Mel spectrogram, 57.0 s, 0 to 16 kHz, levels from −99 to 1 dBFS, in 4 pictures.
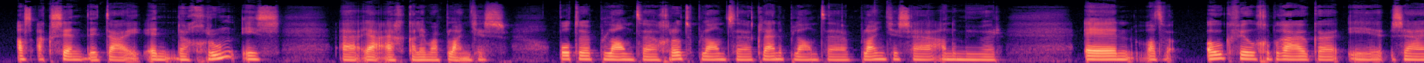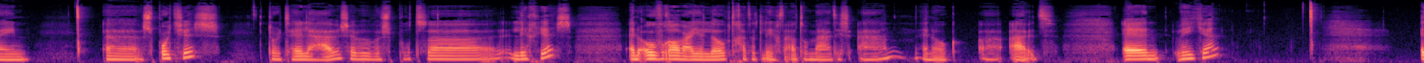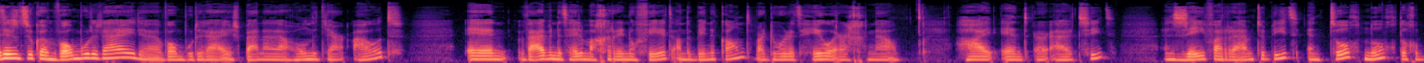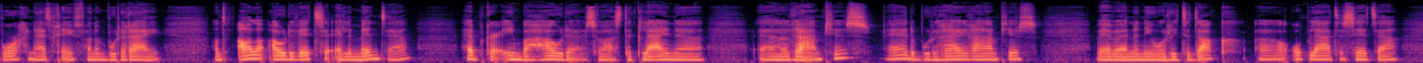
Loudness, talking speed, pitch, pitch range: -25 LUFS, 135 wpm, 150 Hz, 145-165 Hz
